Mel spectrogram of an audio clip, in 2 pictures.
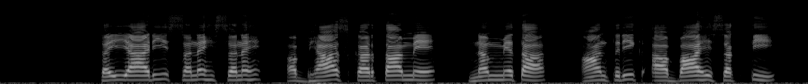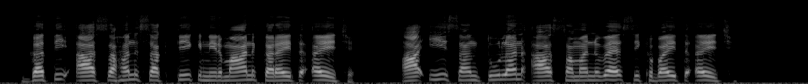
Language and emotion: Maithili, neutral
